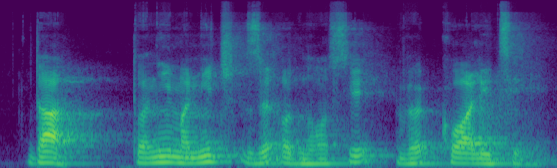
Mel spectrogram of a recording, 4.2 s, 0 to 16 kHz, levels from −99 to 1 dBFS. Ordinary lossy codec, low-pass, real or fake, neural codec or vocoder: Opus, 16 kbps; 14.4 kHz; fake; codec, 44.1 kHz, 7.8 kbps, Pupu-Codec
